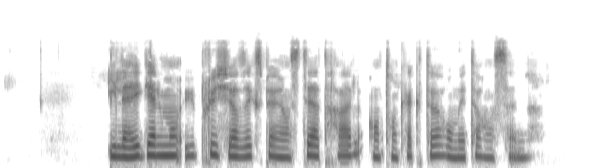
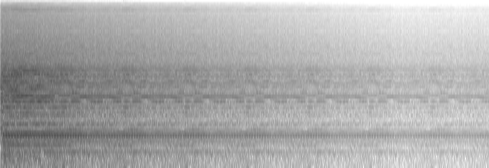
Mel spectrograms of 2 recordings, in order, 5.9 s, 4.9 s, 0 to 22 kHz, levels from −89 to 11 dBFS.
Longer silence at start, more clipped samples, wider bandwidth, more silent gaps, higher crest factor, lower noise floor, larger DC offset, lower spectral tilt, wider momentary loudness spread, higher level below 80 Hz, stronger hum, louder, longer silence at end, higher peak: first, 1.1 s vs 0 s; neither; second, 9.4 kHz vs over 20 kHz; neither; about the same, 20 dB vs 20 dB; first, -71 dBFS vs -47 dBFS; neither; first, -4 dB/octave vs 0 dB/octave; second, 10 LU vs 25 LU; second, -70 dBFS vs -54 dBFS; neither; second, -29 LUFS vs -20 LUFS; first, 0.55 s vs 0 s; second, -12 dBFS vs -6 dBFS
